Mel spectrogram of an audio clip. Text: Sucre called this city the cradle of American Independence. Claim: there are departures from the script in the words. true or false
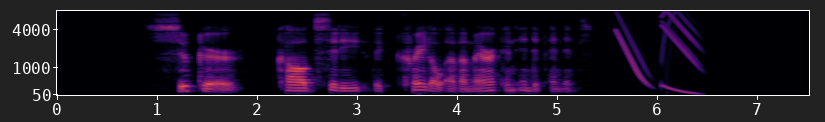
true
